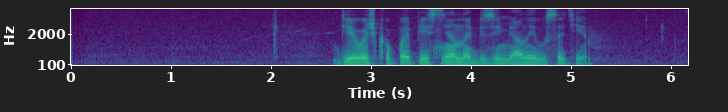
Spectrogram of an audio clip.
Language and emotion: Russian, neutral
